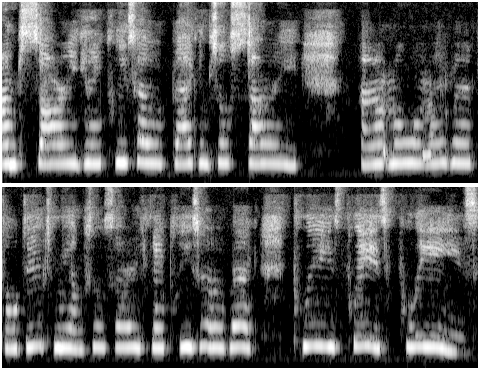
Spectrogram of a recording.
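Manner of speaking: mock crying, high, loud, desperate, tearful pleading tone. Speaker retells pleading to get a confiscated phone back: retelling a crying plea. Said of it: "when I started to cry".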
